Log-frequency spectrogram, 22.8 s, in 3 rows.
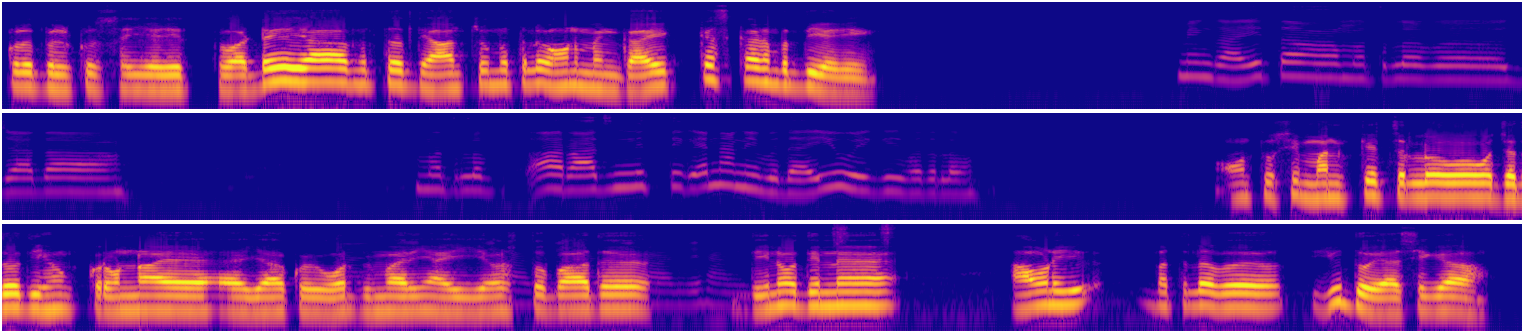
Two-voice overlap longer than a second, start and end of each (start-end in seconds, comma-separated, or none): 16.9-18.2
